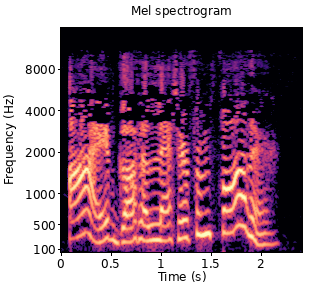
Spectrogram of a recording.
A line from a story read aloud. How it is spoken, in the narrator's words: cried Mrs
